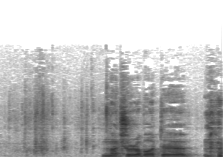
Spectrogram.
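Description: A plastic package crinkles.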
